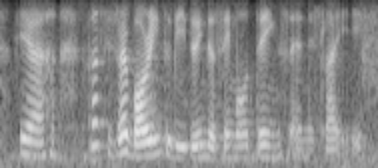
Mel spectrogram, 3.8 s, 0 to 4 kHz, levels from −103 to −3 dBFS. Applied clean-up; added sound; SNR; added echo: none; Thunder / Wind / Rain; 19 dB; none.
